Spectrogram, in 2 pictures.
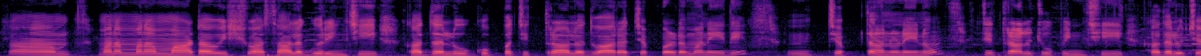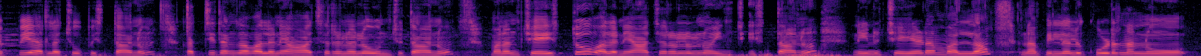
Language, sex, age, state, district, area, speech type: Telugu, female, 18-30, Telangana, Nizamabad, urban, spontaneous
